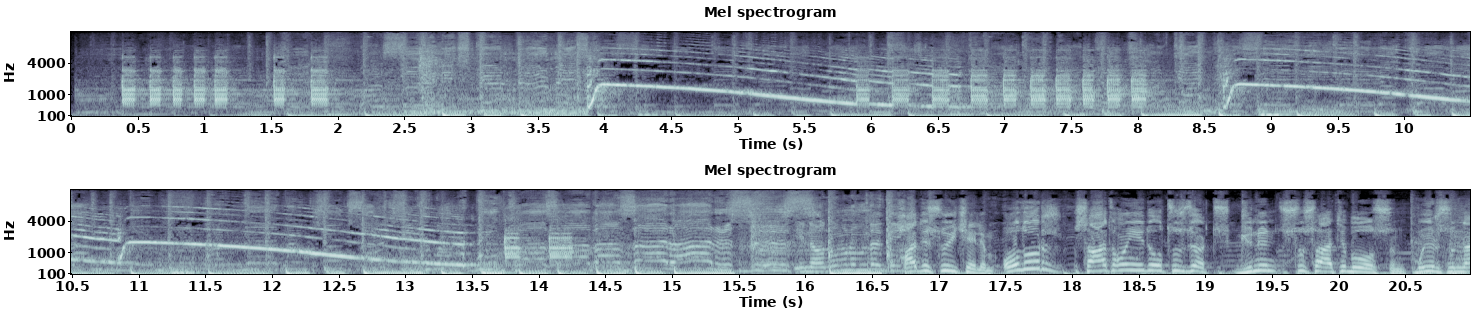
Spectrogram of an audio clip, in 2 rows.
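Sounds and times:
steady rhythmic beat: 0.0s - 19.9s
emergency vehicle siren sound effect wailing: 0.1s - 2.2s, 3.8s - 14.4s
speech: 0.4s - 0.8s, 16.1s - 20.9s.

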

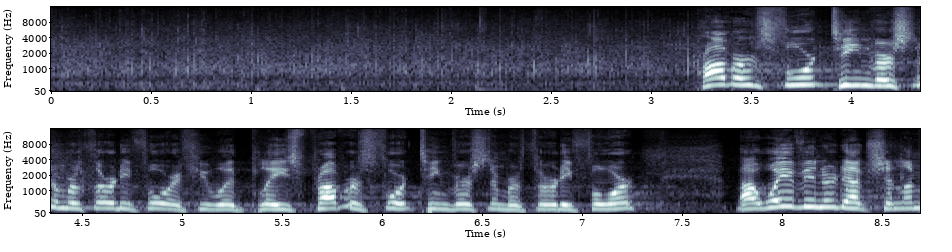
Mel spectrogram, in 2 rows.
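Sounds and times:
crowd clapping: 0.0s - 4.8s
speech: 3.2s - 8.6s.

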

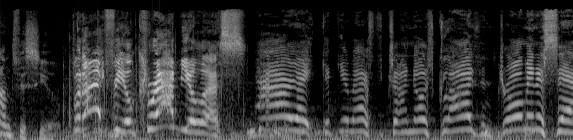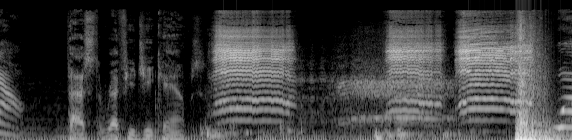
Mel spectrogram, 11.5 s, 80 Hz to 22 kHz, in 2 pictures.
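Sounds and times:
speech: 0.0s - 8.2s, 9.5s - 10.4s
sheep bleating: 7.8s - 11.0s
low rumbling thud: 10.8s - 11.4s.

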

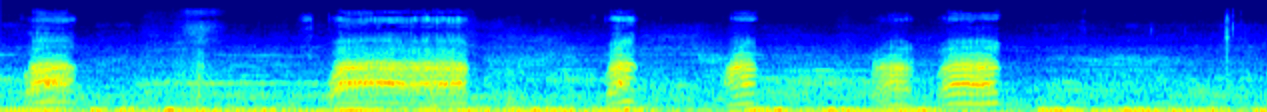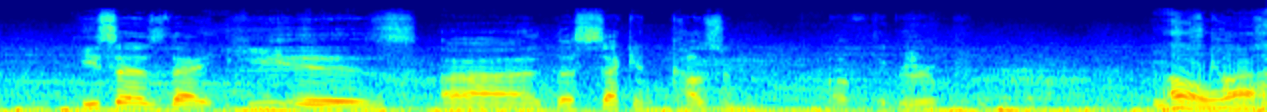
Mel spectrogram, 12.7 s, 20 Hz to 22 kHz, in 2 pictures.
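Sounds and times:
person imitating penguin squawks: 0.0s - 0.5s, 1.6s - 2.4s, 3.0s - 3.8s, 4.4s - 5.0s
steady low hum: 0.0s - 12.6s
speech: 6.8s - 11.4s, 12.1s - 12.6s.

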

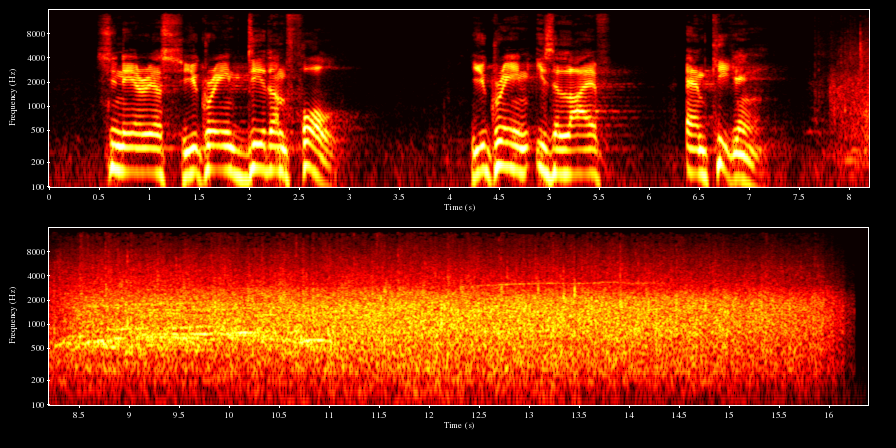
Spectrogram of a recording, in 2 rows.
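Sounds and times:
speech: 0.6s - 3.0s, 4.2s - 5.7s, 6.4s - 7.2s
thunderous applause from members of Congress: 7.8s - 16.3s.

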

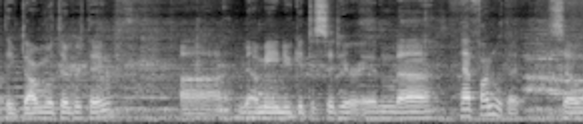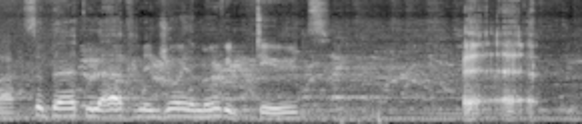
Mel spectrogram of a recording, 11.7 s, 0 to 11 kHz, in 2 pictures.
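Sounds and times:
speech: 0.0s - 9.5s, 10.4s - 11.3s
loud drawn-out burp: 10.4s - 11.3s.

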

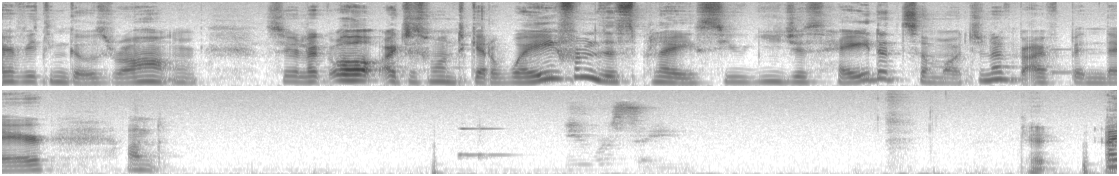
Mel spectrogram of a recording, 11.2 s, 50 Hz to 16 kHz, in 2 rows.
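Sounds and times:
speech: 0.0s - 6.5s, 10.7s - 11.1s
mobile phone electronic beeps and chirps: 7.8s - 8.3s.

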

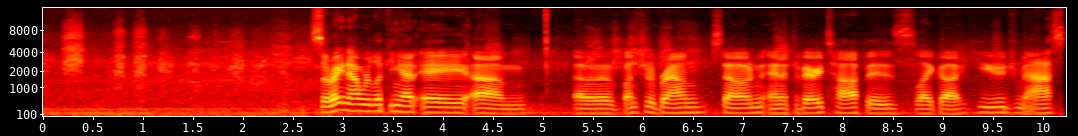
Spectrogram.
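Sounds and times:
parrots squawking: 0.0s - 2.8s
low rumble of city noise: 0.0s - 10.2s
speech: 2.8s - 10.2s.

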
